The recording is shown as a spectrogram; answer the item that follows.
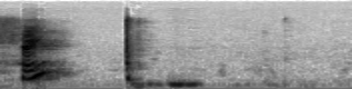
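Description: A single sharp click of a computer key being pressed, about a second in, followed by a couple of faint small knocks, then quiet room tone.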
